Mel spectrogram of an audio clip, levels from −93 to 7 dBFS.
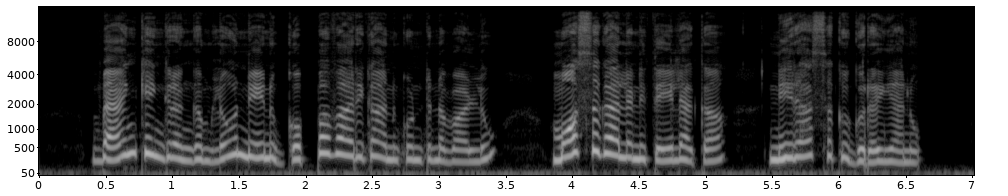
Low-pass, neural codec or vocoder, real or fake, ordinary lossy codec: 14.4 kHz; none; real; none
